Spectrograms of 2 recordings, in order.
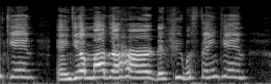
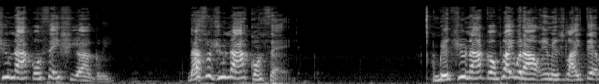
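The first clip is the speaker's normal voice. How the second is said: fast insistence; faster than usual. Real, not acted. Defending [name] emphatically.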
